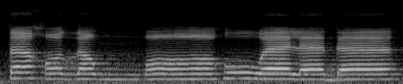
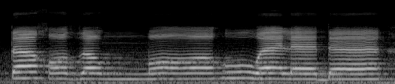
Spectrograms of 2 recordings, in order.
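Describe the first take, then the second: Both takes have the same delivery.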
